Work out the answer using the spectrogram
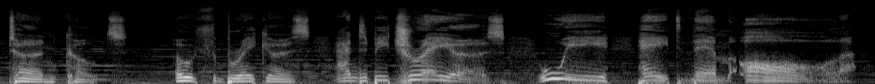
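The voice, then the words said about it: Somewhat poor character voice impression. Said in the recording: “my somewhat terrible impression”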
